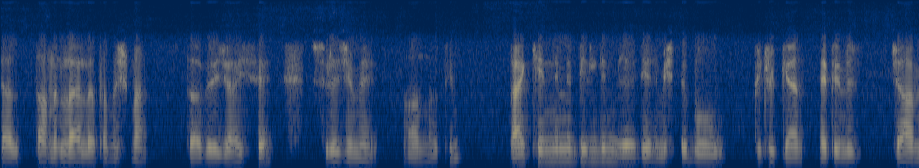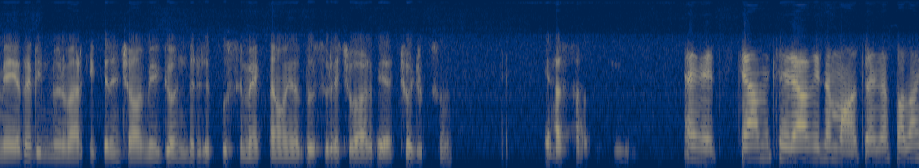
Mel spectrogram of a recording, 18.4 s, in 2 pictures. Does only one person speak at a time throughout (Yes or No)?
Yes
